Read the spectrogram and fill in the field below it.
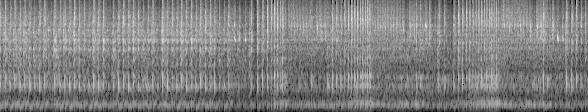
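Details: Customer's motorcycle kick-started without choke, ignition advance midway, low fuel; engine not stripped, standard gearbox. It catches and settles into a lumpy, even beat with occasional blips: a healthy start and idle.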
